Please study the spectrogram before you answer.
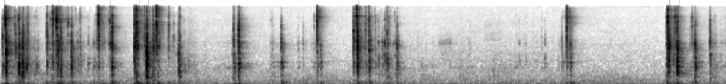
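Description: Fingertips of both hands type on a black, backlit mechanical keyboard with blue switches and plastic keycaps resting on a desk mat. Sharp, bright, clicky keystrokes come in quick clusters separated by short pauses, each click dying away almost instantly.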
